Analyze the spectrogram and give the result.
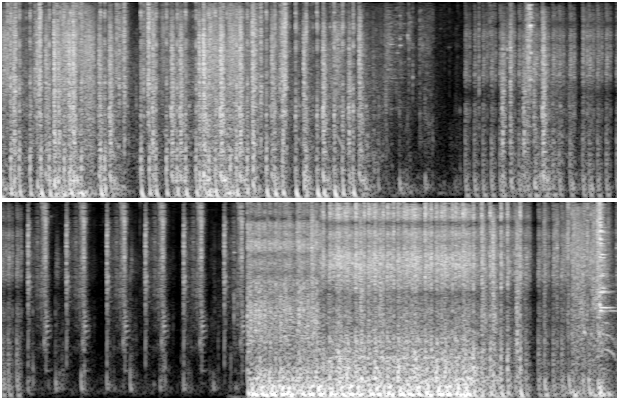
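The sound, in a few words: gunfire in the video game BGMI (PUBG Mobile)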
